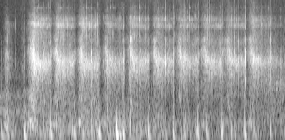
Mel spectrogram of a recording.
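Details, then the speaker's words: Cleaned old bearing from a LeBlond lathe's three-phase motor, spun by hand: a gritty, sandpapery rasp with quick uneven clicks, rough and worn, so it was replaced with new ones. "this one's a little bit worse but uh you know it sounds like there's a little bit of sand paper in there they just don't sound that great"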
